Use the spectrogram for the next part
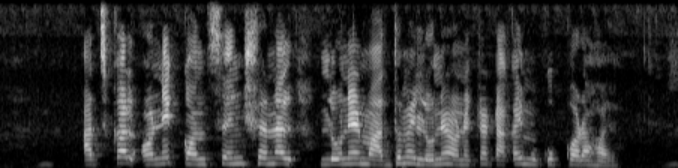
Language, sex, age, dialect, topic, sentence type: Bengali, male, 25-30, Standard Colloquial, banking, statement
